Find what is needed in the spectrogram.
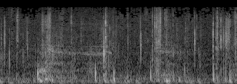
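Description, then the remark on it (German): A donkey trots away on hard ground, its hooves and accompanying footsteps landing in a steady, evenly spaced rhythm, moderately loud, with no voices. “joggt gerade ganz ja. weg. Ich muss mal kurz ja, hinterherkommen.”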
